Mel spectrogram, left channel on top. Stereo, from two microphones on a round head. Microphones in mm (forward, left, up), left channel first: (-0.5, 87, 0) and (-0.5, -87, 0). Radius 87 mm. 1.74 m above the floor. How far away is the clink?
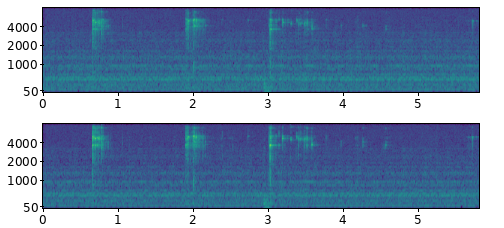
About 0.9 m.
